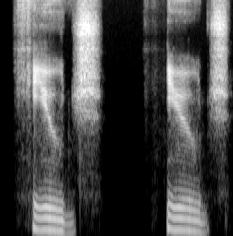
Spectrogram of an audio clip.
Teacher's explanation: so after the h sound i'm adding a y sound invisible y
